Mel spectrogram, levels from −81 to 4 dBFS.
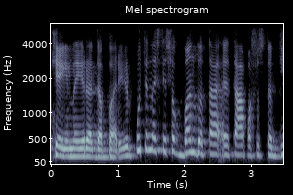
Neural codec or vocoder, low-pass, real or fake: codec, 16 kHz, 6 kbps, DAC; 5.4 kHz; fake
